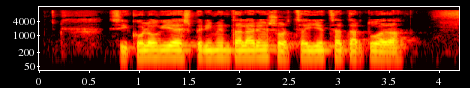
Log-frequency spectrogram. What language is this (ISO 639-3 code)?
eus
